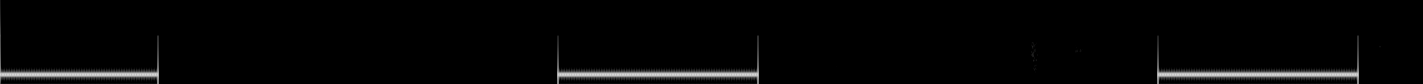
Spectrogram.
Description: Ringback tone (North America), 440 + 480 Hz.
